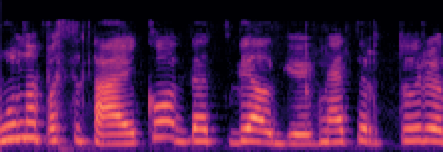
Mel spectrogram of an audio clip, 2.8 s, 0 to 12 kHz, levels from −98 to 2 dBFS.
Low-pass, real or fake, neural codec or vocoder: 7.2 kHz; fake; codec, 16 kHz, 16 kbps, FunCodec, trained on Chinese and English, 50 frames a second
